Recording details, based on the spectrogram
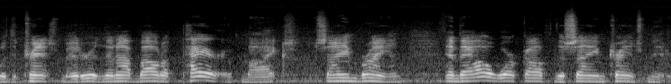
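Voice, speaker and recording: Fairly high-pitched man at a fairly slow pace, fairly even intonation, noticeable background noise behind him. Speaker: guitar player. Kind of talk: casual talk to camera.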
